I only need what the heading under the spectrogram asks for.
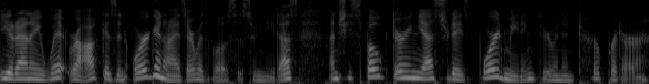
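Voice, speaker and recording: This plain, everyday voice moves at a fairly quick pace with lively intonation. The recording is very clean, with a silent background. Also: woman, medium pitch for a woman. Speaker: local public radio news host. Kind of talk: newsreading, scripted local radio newscast. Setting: radio studio. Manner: measured, even-paced newsreader delivery; clear, neutral, formal broadcast tone.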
